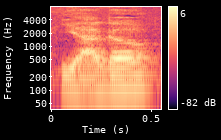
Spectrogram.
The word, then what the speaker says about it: Yagoo: The CEO, his name is Yago. Y-A-G-O-O is how you spell it.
